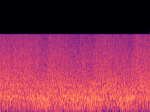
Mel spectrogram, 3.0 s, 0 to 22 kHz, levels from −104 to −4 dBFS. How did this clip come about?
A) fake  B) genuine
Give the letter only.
A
